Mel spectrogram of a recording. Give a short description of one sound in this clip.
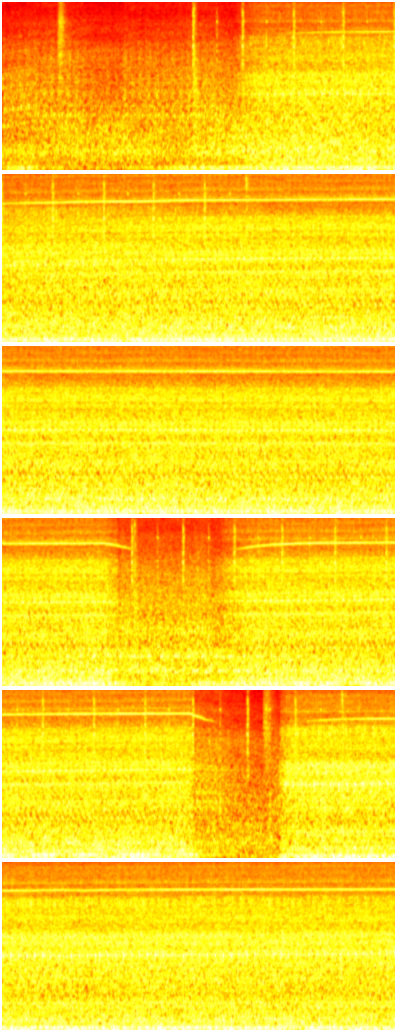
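A truck engine hums with a deep, steady drone, dipping briefly as the gears change.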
